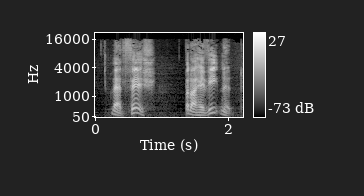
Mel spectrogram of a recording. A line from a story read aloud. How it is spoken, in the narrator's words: exclaimed the baker in dismay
